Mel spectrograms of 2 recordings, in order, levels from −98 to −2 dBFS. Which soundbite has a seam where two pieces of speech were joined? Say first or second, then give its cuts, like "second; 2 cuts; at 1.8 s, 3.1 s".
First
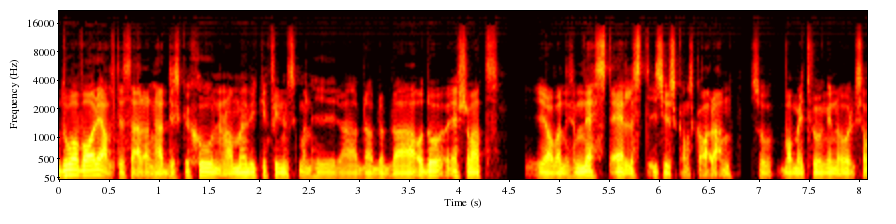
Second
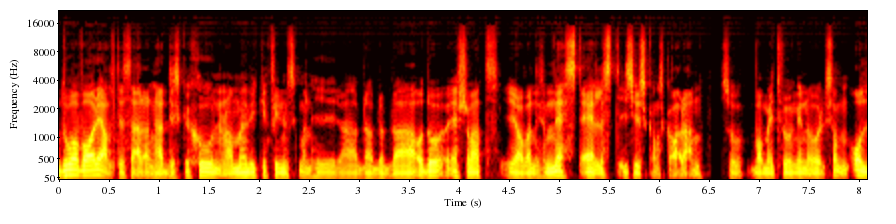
second; 1 cut; at 4.4 s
